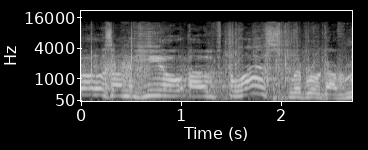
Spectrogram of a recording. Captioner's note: some Applause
